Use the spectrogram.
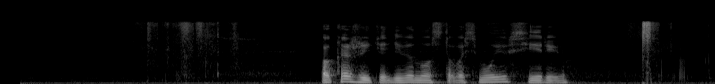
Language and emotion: Russian, neutral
